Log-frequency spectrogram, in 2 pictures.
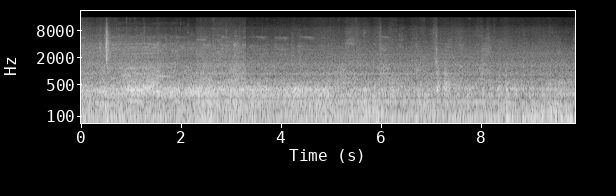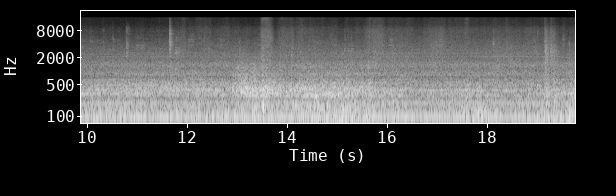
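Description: Running noise heard inside a diesel regional train carriage: a steady rumble of wheels on rails under an engine drone, with a few sharp clicks from the track.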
